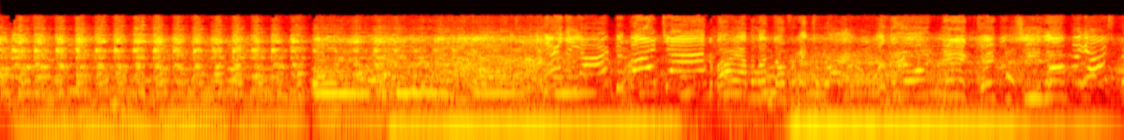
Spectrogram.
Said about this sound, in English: Crowds at the pier. Confetti. It's the real thing, isn't it?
